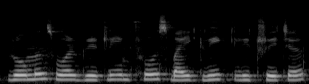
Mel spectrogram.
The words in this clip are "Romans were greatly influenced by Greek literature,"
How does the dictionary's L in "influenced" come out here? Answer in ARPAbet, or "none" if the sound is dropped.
none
